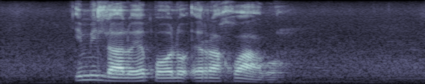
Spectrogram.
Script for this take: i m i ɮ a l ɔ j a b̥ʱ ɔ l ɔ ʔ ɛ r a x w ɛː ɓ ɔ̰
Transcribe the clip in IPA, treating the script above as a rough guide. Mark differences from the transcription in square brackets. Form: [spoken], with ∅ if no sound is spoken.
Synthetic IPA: i m i ɮ a l ɔ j [ɛ] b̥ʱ ɔ l ɔ ʔ ɛ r a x w [aː] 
